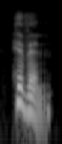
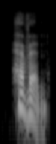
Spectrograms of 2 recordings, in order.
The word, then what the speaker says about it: heaven: Heaven. The correct sound is actually a short crisp e just like in the word bed. So the correct way to say it is heaven. Listen again. Heaven.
